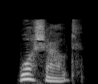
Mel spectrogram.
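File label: "washout", British English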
